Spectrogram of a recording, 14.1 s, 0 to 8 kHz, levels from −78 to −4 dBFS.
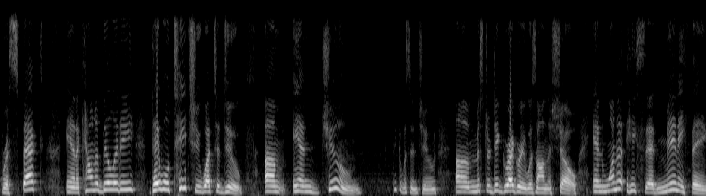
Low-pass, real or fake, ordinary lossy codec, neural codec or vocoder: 7.2 kHz; real; Opus, 64 kbps; none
